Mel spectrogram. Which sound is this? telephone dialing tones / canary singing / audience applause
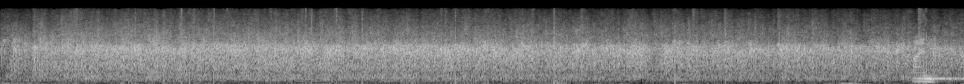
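audience applause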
